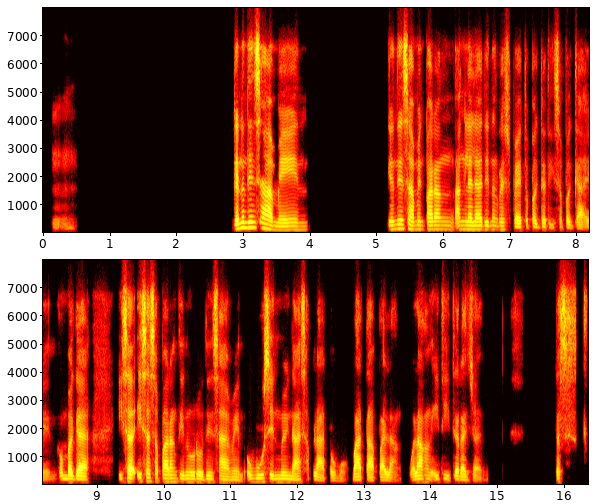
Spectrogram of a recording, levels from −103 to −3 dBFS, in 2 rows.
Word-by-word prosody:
Mm. - - -18 2.4
Gano'n 190 +6 +5
din 200 - +4
sa 180 -5 +8
amin. 125 -1 -1 1.2
Yun 140 +1 -2
din 155 - +2
sa 150 -2 +6
amin 140 +1 -4
parang 135 -1 0
ang 140 - -2
lala 135 0 +2
din 135 0 -4
ng 135 - -6
respeto 125 -3 -3
pagdating 110 -2 -5
sa - - -2
pagkain. 85 -8 -6
Kumbaga, 110 -1 +2 0.4
isa - - +6
isa - - +5
sa - - +3
parang 120 0 +1
tinuro 115 -1 -3
din 110 0 -5
sa'min, 100 -4 -2
ubusin 120 0 +1
mo 115 - -5
yung 110 -1 -4
nasa 100 +1 0
plato 90 - -4
mo, 80 -1 -18
bata 100 -2 +1
pa 95 - -4
lang. 90 -2 -6 0.2
Wala 110 +1 0
kang 115 - -7
ititira 110 -2 -4
diyan. - - -7 1.0
Tas 435 -2 0
115 Hz, 145 wpm, -25 LUFS, 105-135 Hz, 2.4 s, sa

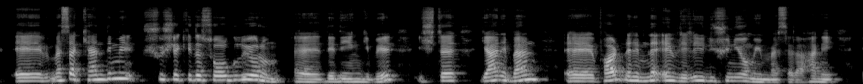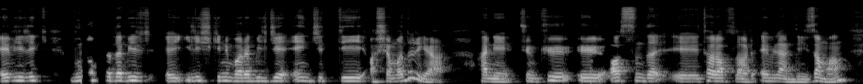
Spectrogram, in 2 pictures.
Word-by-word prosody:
eee, 160 +1 +3
mesela 180 +9 +1
kendimi 235 +5 +2
şu 230 - -4
şekilde 215 -1 +1
sorguluyorum, 200 - +2
eee, 120 -2 +1
dediğin 130 -1 0
gibi. 130 - 0 0.2
İşte, 170 +6 0 0.2
yani 185 +1 +3
ben, 225 +6 +3 0.2
eee, 150 -1 +3
partnerimle 185 -1 +3
evliliği 180 -1 0
düşünüyor 165 -1 -3
muyum 120 -4 0
mesela, 110 +1 -5
hani. 115 -3 -2 0.3
Evlilik 175 +3 0 0.2
bu 165 - -6
noktada 175 -1 +1
bir, 180 -1 0
eee, 150 - +1
ilişkinin 170 +1 -3
varabileceği 155 0 +1
en 165 +1 -2
ciddi 155 0 -1
aşamadır 150 - -1
ya. - - -1 0.3
Hani 130 -3 0
çünkü, 160 +5 -1
ııı, 155 -1 +3
aslında, 160 -1 +1
ııı, 140 -1 -3
taraflar 150 -4 +1
evlendiği 135 -6 -1
zaman, 130 - 0
160 Hz, 130 wpm, -23 LUFS, 145-185 Hz, 0.3 s, eee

